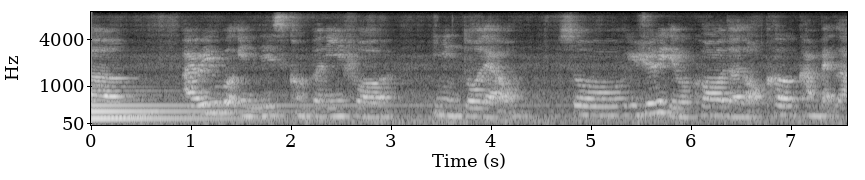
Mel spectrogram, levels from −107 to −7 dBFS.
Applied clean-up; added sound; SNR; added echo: none; Bass guitar; 3 dB; reverberation time 1.6 s.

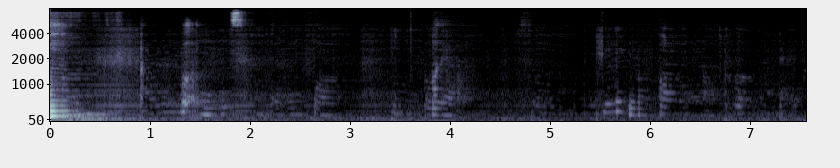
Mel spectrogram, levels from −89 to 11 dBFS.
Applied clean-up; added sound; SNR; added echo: neural mask model DeepFilterNet 3.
